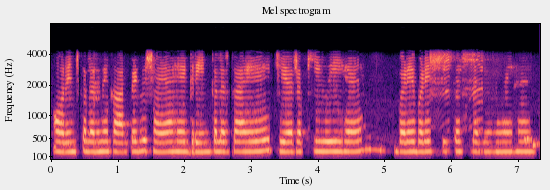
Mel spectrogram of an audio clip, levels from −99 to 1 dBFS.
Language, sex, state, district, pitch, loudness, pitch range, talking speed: Hindi, female, Punjab, Kapurthala, 220 Hz, -14 LUFS, 215-220 Hz, 165 wpm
